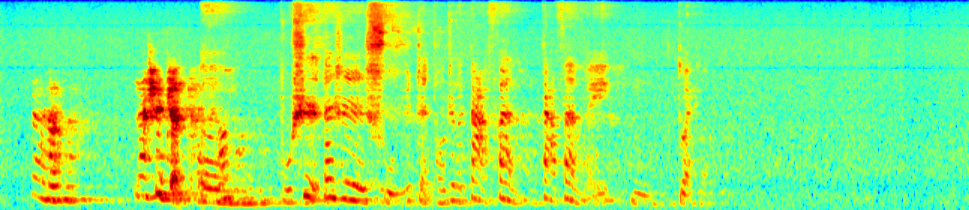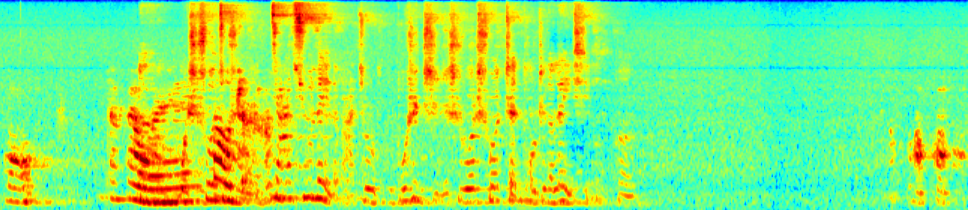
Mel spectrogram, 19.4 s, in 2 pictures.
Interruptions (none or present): present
